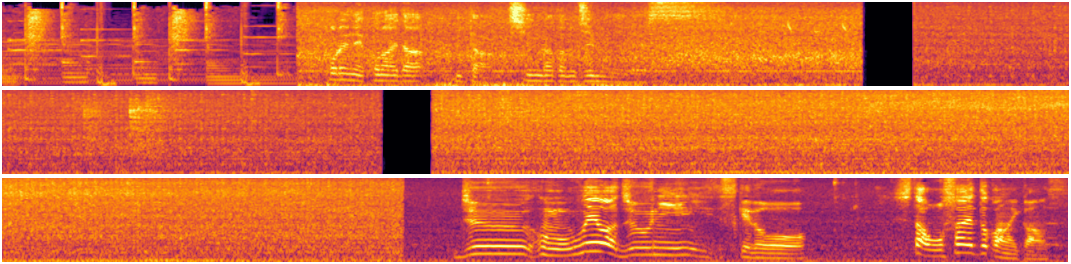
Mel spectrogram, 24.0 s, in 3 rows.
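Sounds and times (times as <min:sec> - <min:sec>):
vehicle engines idling: 0:02.2 - 0:24.0.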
